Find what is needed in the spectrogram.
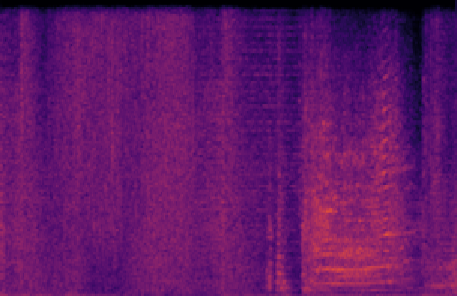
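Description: Film sound design of a ship capsizing in heavy sea: deep rumbling booms and crashing water. About four seconds in, a sustained pitched sound with several held notes rises over the rumble.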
